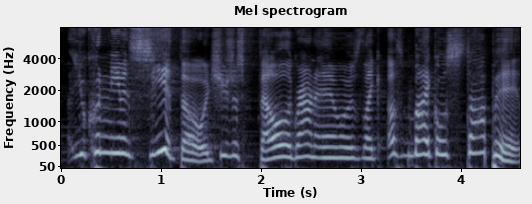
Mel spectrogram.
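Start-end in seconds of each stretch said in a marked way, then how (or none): 3.2-4.6 acted, lightly teasing, playful, high and drawn out. Retelling a movie victim's line: imitating a playful delivery. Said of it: "playfully saying it".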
